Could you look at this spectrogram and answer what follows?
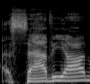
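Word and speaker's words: Savion: Um Sa Sa Savon Williams I believe is how you say that I learned this week. Is that Savon?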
